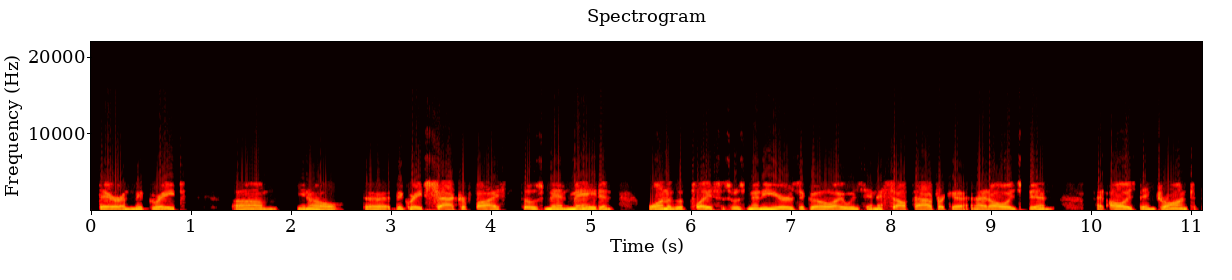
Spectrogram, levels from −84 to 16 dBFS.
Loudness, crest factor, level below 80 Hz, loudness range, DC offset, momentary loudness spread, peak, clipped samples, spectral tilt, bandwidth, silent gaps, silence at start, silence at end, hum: -24 LUFS; 14 dB; -62 dBFS; 3 LU; 0.3%; 7 LU; -10 dBFS; under 0.1%; -8 dB/octave; 6.8 kHz; 1.34-1.40 s, 1.90-2.05 s, 2.55-2.71 s, 4.22-4.29 s, 5.49-5.57 s, 9.63-9.67 s, 9.96-10.01 s; 0.1 s; 0.05 s; none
